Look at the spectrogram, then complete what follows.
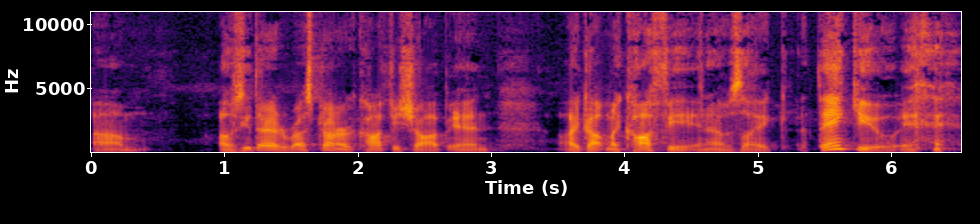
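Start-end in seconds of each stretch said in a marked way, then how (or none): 5.5-6.2 put-on baby talk, as if to a toddler. Retelling thanking someone at a coffee shop: baby talk tone. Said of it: "talking to Logan like that".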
